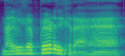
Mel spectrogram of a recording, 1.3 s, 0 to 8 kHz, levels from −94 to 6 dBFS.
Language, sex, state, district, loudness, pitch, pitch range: Hindi, male, Jharkhand, Garhwa, -14 LUFS, 135 Hz, 115-165 Hz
